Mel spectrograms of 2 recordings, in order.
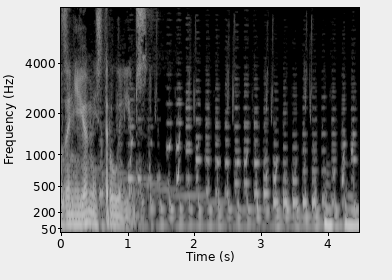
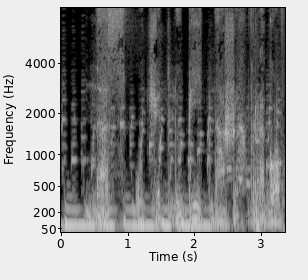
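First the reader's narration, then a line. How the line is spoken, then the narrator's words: Whispered. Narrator (Russian): прошептал мистер Уильямс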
